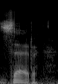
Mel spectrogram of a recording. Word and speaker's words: zed: to wxy Z and yes I'm Canadian we pronounce it Zed not like those subhumans to the south of us now that we have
